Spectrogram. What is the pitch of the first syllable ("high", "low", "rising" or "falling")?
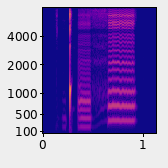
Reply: low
